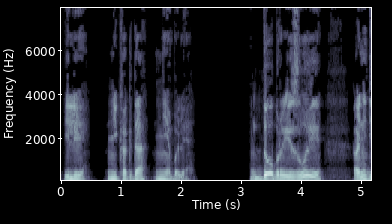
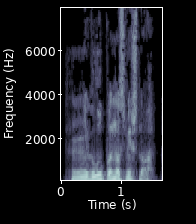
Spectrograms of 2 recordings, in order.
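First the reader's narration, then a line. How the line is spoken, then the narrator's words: Plain. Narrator (Russian): ответил я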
